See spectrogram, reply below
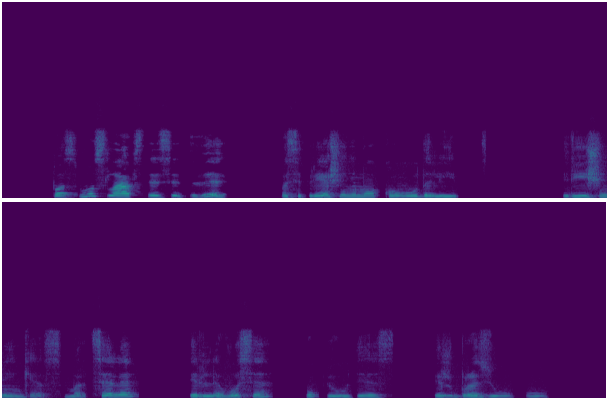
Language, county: Lithuanian, Kaunas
